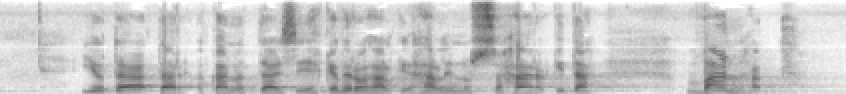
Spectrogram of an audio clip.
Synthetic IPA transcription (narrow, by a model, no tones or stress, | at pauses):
jot̪ɑt̪ɑrkɑnːɑt̪ːɑisiːehkæʋerohɑlkihɑlːinːosːɑhɑrkit̪ɑʋɑnhɑt̪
